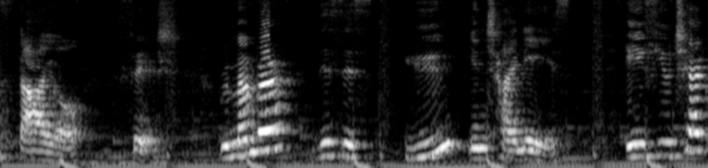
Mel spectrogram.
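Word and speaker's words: 鱼: The reason is that the pronunciation of Chinese character fish is yu, which is the same pronunciation as the character of surplus.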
